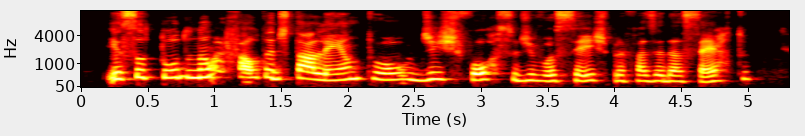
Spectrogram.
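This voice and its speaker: High-pitched speech from a woman, with ordinary pitch variation. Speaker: furniture-making mentor and former factory owner. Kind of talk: live webinar presentation. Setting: online live stream. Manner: halting, many fillers.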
